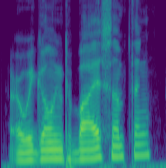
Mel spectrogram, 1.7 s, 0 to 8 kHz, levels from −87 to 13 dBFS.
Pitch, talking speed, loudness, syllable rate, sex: 120 Hz, 215 wpm, -15 LUFS, 6.8 syllables/s, male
